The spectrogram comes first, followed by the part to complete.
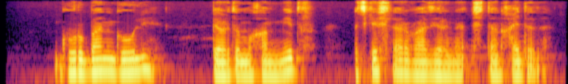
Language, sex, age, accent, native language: Uzbek, male, 18-24, Qashqadaryo, Uzbek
